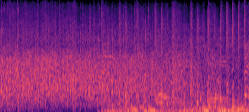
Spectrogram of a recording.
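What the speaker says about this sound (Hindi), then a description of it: "बहुत सारी तालियां।" Studio audience at a comedy talk show giving loud, sustained applause, with a low musical sting entering partway through.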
